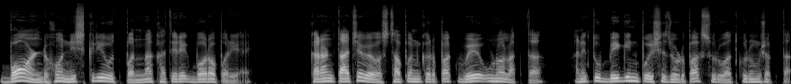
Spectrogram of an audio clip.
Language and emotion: Goan Konkani, neutral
